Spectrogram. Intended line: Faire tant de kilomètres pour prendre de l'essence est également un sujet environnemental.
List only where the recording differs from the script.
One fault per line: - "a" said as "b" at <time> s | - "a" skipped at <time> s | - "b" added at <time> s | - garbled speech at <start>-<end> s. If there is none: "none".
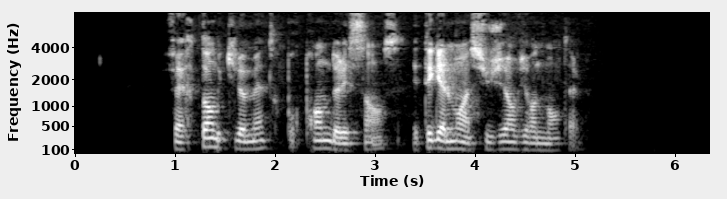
none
